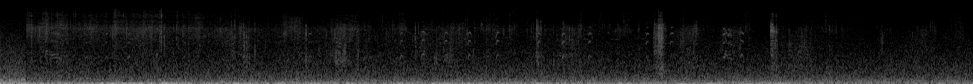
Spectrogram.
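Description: Geese calling in the distance: short, scattered honks throughout, over a steady low rumble of wind on the microphone.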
